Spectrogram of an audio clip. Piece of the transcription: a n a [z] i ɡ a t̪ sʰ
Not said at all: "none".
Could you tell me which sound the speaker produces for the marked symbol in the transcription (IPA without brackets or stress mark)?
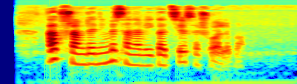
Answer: v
